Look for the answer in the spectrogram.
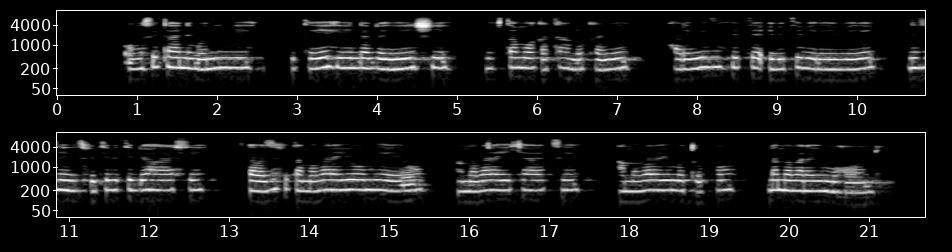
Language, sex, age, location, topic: Kinyarwanda, female, 18-24, Kigali, health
